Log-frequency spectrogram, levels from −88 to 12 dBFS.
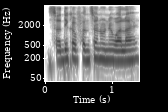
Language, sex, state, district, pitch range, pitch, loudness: Hindi, male, Bihar, Jahanabad, 170-190 Hz, 180 Hz, -17 LUFS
